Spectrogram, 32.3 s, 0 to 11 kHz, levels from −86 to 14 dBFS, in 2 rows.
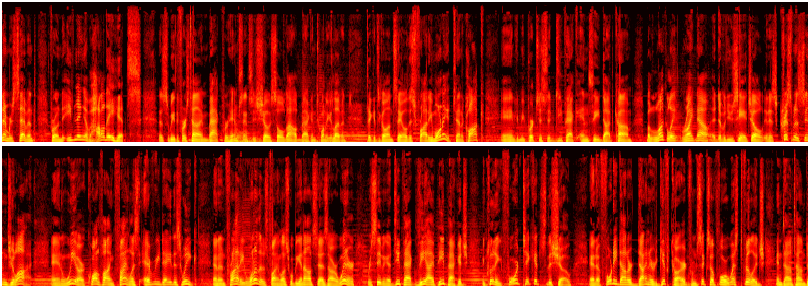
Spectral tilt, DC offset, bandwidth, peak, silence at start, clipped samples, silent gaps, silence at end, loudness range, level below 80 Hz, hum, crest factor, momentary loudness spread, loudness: -6.5 dB/octave; under 0.1%; 11 kHz; 0 dBFS; 0 s; under 0.1%; none; 0 s; 3 LU; -46 dBFS; none; 18 dB; 8 LU; -18 LUFS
